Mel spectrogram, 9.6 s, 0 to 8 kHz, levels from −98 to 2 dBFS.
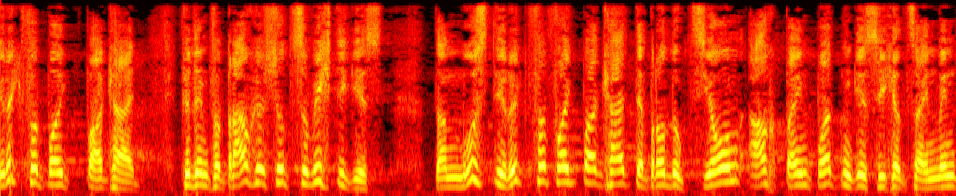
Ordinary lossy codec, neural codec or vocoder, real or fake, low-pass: Opus, 64 kbps; vocoder, 44.1 kHz, 128 mel bands every 256 samples, BigVGAN v2; fake; 7.2 kHz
